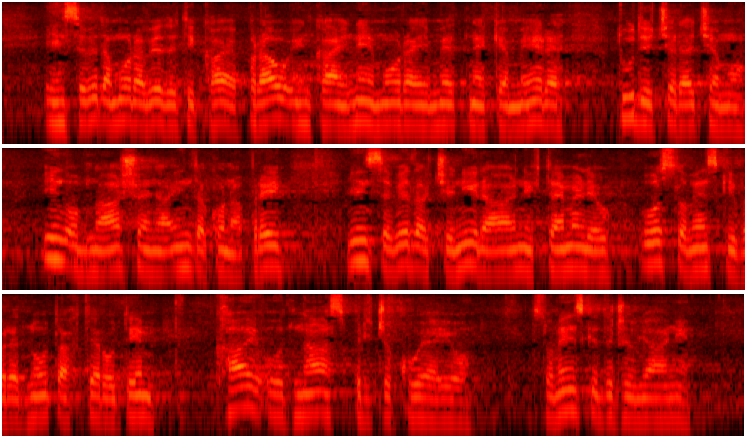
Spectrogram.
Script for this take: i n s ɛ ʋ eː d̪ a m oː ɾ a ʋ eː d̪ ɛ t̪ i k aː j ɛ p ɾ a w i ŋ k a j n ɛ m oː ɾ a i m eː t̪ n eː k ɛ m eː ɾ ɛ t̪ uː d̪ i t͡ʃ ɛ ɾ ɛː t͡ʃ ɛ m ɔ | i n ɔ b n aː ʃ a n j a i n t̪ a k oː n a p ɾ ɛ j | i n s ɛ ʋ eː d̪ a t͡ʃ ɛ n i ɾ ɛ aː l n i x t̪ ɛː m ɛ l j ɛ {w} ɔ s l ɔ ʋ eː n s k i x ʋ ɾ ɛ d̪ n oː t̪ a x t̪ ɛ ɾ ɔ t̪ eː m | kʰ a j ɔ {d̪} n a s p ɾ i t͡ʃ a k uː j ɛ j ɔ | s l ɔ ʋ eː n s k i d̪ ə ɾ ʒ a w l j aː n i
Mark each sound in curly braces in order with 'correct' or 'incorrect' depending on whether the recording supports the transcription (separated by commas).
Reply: correct, correct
